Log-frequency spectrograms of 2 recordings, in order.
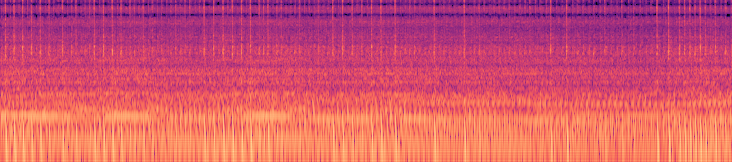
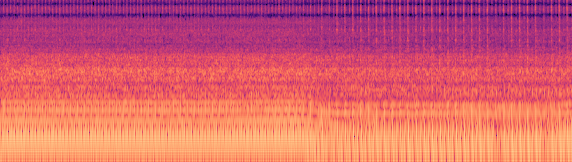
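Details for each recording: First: Troy-Bilt self-propelled mower after a carburetor bowl cleaning. The small engine runs unevenly with a lumpy, hunting beat that fades toward the end; the float sits unlevel because of a faulty needle seat. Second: Troy-Bilt self-propelled lawn mower after fixing the carburetor needle seat and replacing a leaking gasket: a steady, full-throated drone that shifts to a slightly different even beat midway, with no stumbling or surging; it runs and mows properly.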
